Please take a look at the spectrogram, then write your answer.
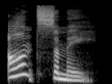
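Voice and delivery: loud commanding cry; shouting. Acted. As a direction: yell the order at the ghost. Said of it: "Lucy cried".

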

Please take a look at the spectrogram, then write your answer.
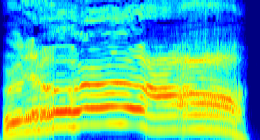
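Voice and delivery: long, high battle cry; wordless roar while charging; furious shout. A narrator's reading. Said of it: "with a furious shout".

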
